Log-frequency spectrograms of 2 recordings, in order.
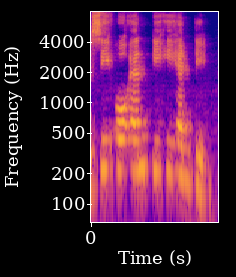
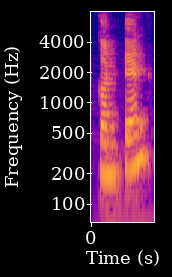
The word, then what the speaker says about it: content: Content and content. Now, content is a satisfaction. I am content. That means I am satisfied. But if you pronounce it as content, then you are referring to the ingredient, something that is included into it.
